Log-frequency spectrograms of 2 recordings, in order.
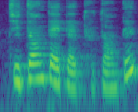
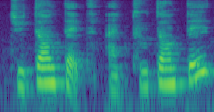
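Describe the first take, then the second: First: The phrase is spoken at a faster pace. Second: The phrase is spoken at a slow pace. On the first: "On essaye un peu plus vite" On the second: "on va prendre notre temps"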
